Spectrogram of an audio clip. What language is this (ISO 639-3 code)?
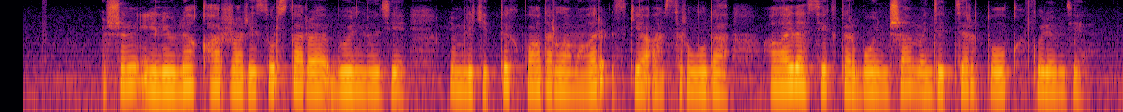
kaz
